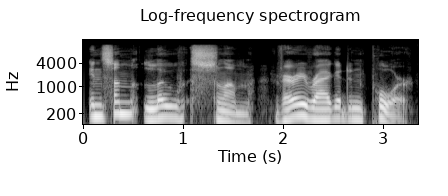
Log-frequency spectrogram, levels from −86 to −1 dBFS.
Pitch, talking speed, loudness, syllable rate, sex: 140 Hz, 145 wpm, -15 LUFS, 3.4 syllables/s, male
